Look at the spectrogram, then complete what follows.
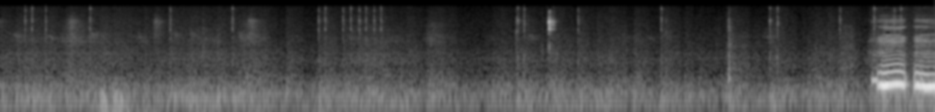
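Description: Faint, scattered computer mouse clicks, with one sharper click about eight seconds in. Near the end a person hums loudly, a wavering pitched note.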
